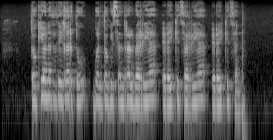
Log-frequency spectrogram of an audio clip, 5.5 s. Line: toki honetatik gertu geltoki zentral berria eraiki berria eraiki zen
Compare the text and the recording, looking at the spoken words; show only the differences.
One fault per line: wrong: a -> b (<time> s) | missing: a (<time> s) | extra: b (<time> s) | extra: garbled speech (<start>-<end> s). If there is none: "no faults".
no faults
